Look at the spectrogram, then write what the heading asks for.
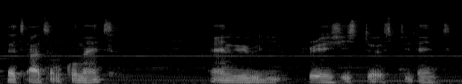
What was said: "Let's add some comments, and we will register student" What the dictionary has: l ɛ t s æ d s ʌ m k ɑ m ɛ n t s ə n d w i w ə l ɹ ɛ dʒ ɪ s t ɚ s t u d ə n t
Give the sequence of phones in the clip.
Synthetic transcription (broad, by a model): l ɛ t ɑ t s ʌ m k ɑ m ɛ n t ə n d w i w ə l ɹ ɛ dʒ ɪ s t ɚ s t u d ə n t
